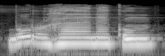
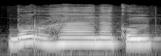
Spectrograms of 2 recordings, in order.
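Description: Both takes have the same delivery.

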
